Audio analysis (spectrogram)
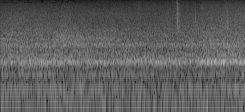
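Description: Steady rumble of a train in motion heard from inside a passenger car, a continuous low drone with a sustained hum and faint rattling, no voices.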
